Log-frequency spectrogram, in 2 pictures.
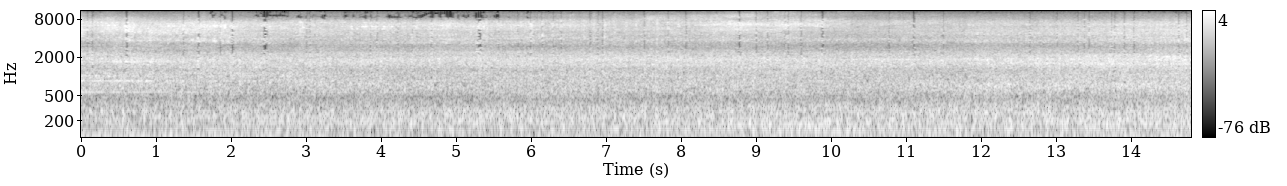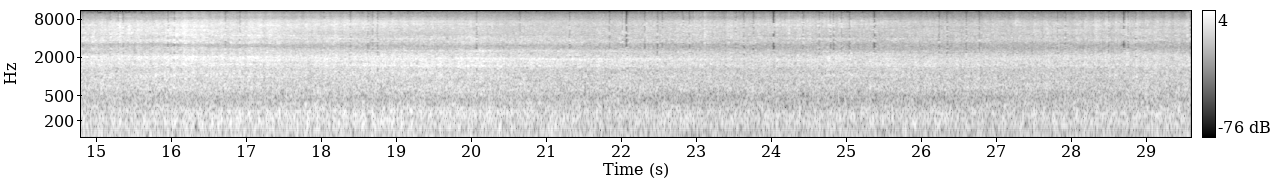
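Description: Freight train passing: the diesel-electric locomotives, a BNSF SD70ACe and a Canadian Pacific ES44AC, drone at the start, then a steady rumble of freight cars rolling on the rails.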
